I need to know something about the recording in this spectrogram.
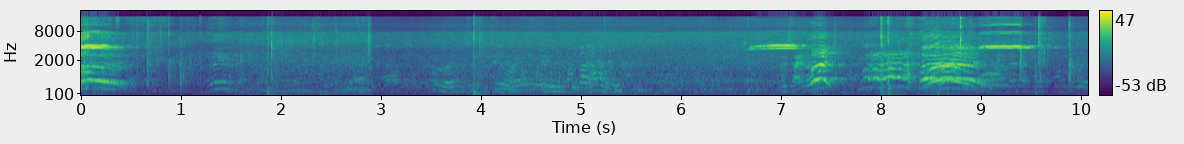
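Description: A volleyball rally: the ball is struck with a few sharp slaps, and players and spectators shout loudly at the start and again in a burst of yelling and cheering near the end, with short, high, whistle-like tones among the shouts.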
